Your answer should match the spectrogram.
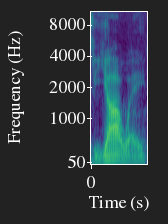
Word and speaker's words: Yahweh: That's Yud, He, Vav, He, what some people would say is pronounced as Yahweh.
